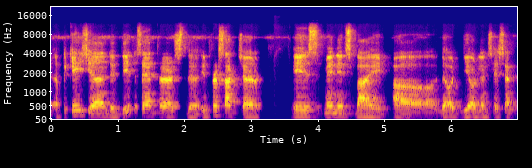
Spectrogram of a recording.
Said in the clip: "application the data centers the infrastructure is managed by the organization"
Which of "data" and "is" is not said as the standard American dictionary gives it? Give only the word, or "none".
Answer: is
